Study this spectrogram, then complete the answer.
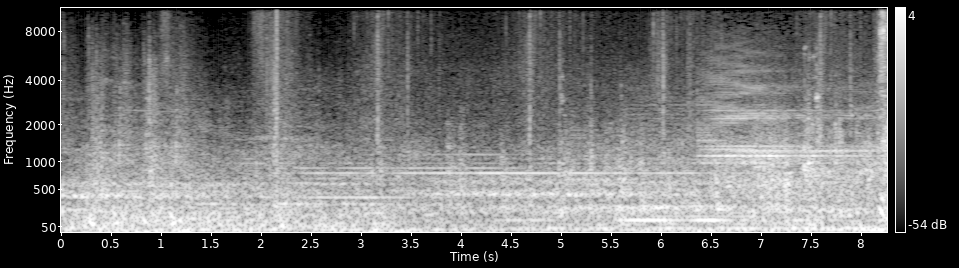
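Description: Hands knock on a metal ladder while climbing.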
